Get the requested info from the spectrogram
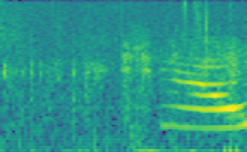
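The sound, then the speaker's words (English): A person imitates a cat with a single drawn-out, fairly loud meow near the end, its pitch bending and sliding downward over a low background rumble. “They got a pretty good meow, though.”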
